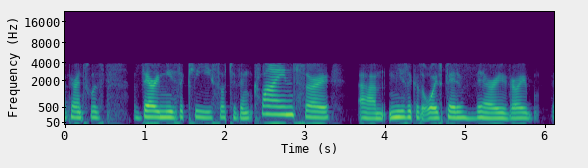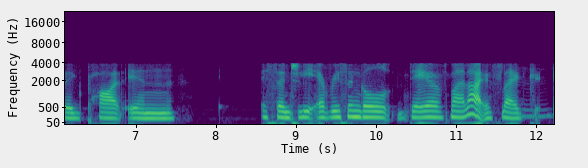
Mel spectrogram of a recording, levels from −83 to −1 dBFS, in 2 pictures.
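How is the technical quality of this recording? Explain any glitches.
The recording has two glitches, heard over a telephone-band signal that stops at 4 kHz, consistent with G.711 coding.

At 1.38 to 1.40 s, a packet loss with pitch repetition drops about 20 ms of audio. The receiver bridges the gap by repeating the last pitch period, so it sounds like a brief held, buzzy hum. A clean dropout would leave a click or silence instead.

From 4.88 s to the end, a time-stretched section plays at about 0.71 times normal speed. It is most likely software stretching that keeps the pitch by repeating short pieces. The pace slows abruptly and the speech drags, but the pitch never drops as it would with a plain slowed-down playback.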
